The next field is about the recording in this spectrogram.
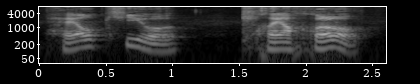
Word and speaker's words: Hercule Poirot: Hercule Poirot, and I will deliver your killer. That's how he says it, man. Get it right. Come on. Get your French up.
